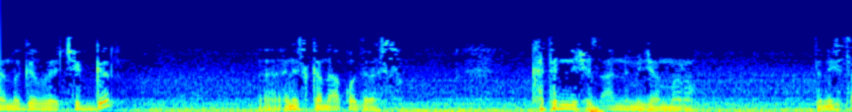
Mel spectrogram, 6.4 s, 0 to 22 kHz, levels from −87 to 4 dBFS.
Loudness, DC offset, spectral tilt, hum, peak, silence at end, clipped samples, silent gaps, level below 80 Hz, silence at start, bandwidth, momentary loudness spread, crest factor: -31 LUFS; under 0.1%; -7 dB/octave; none; -14 dBFS; 0 s; under 0.1%; none; -38 dBFS; 0 s; 5.8 kHz; 12 LU; 16 dB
